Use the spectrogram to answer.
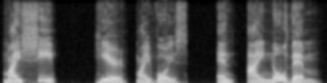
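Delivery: very slow, phrase by phrase; emphatic repetition. Acted. Preacher refocusing congregation on verse twenty-seven, slow emphatic repetition. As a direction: set each phrase apart with weighty pauses. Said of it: "Ulitin ko".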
